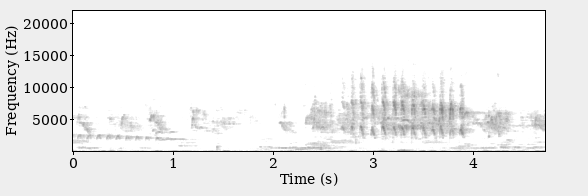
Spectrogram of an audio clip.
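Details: Sparrow, in a rural village setting: scattered high chirps early on, then a quick burst of rapid, evenly repeated bright chirps in the middle, with low rumbling background noise throughout.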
